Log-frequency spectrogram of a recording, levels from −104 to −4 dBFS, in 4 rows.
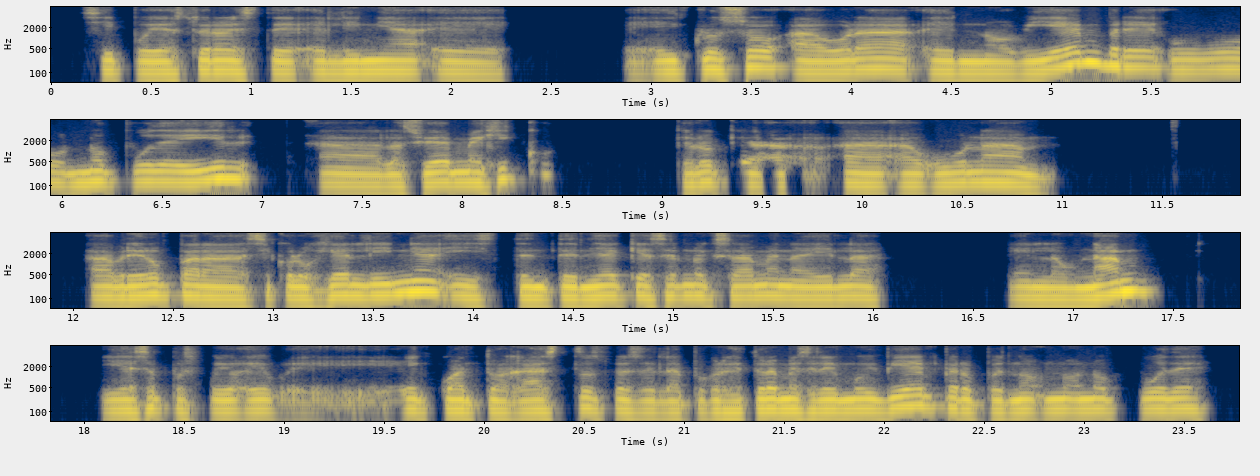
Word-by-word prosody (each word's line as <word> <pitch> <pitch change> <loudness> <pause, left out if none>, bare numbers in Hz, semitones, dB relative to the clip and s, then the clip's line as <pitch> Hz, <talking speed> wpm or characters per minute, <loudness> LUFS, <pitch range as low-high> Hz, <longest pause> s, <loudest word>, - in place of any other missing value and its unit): si 115 - -4
podía 105 0 0
estudiar, 115 +2 0
este, 110 0 -2
en 105 - -1
línea, 115 +1 +2
eh 100 -4 -3 0.6
eh, 100 +2 -7
incluso 130 +6 0
ahora 115 +3 +1
en 110 -2 0
noviembre 145 - +2
hubo 120 +1 -3
no 125 +3 0
pude 130 0 -1
ir 165 +5 +3 0.3
a 110 -2 -1
la 105 - 0
Ciudad 120 +4 +2
de - - +2
México, 155 - -3 0.6
creo 120 +2 -3
que 125 - -6 0.4
a 115 -2 +1
a - - +1
hubo 110 +2 -1
una 125 -6 0 1.1
abrieron 115 +2 +2
para 115 -5 +2
psicología 115 +3 0
en 125 -1 +2
línea 155 +5 +4
y 120 -2 -1
s 105 - -7
te 115 - 0
tenía 110 +2 +2
que 125 +1 -2
hacer 120 +2 -2
un 125 - +1
examen 120 +1 0
ahí, 110 0 +1
en 110 +1 +1
la 115 -3 -2 0.6
en 110 -1 0
la 105 - +1
UNAM, 150 +12 +5 0.6
y 110 +1 -3
eso, 110 +2 0
pues, 110 -4 -7
eh 110 0 0
eh, - - -14
en 115 -3 -1
cuanto 110 -1 -1
a - - -3
gastos, 110 +3 -1
pues, 110 -4 -3
la 100 -1 -3
colegiatura, 105 +3 0
pues, - - +4
me 120 - +4
salía 110 +2 +1
muy 115 +1 +3
bien, 140 +5 +1
pero, 125 -5 -1
pues, 105 -1 -4
no 110 0 +1
no 115 0 +1
no 120 -1 +1
pude 120 -1 -1
115 Hz, 175 wpm, -20 LUFS, 110-125 Hz, 1.1 s, UNAM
